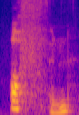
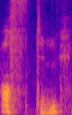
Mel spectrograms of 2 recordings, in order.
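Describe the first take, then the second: First: The T in the middle is silent. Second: The T in the middle is pronounced. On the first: The speaker calls it right. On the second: The speaker calls it wrong.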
